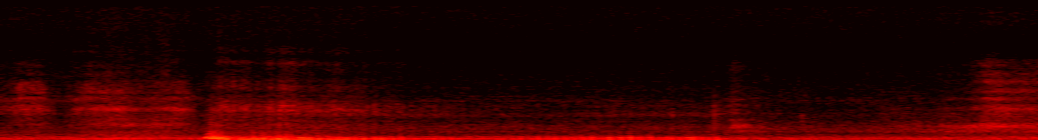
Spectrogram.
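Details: A Corgi sleeping deeply with twitching legs, giving one drawn-out, low, groaning snore of about two and a half seconds in a quiet indoor room, with faint soft breathing noise before and after.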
